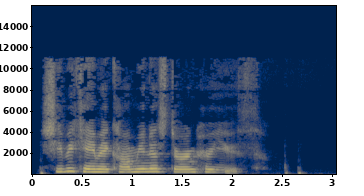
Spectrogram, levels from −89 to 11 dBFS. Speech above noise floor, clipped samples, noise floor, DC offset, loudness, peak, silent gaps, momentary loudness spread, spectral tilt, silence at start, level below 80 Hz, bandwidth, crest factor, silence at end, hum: 22 dB; under 0.1%; -42 dBFS; under 0.1%; -20 LUFS; -4 dBFS; none; 14 LU; -3.5 dB/octave; 0.1 s; -60 dBFS; 11.5 kHz; 16 dB; 0.35 s; none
